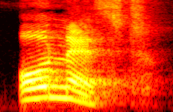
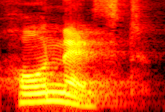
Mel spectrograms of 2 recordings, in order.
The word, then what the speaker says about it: honest: as are not har honest not honest h is also silent here and h e i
